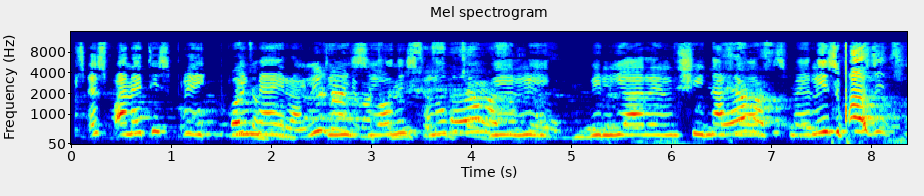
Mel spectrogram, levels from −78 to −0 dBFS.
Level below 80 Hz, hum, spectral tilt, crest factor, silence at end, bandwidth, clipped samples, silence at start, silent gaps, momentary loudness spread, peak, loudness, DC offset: -60 dBFS; none; -1 dB/octave; 20 dB; 0 s; 11.5 kHz; under 0.1%; 0.05 s; none; 9 LU; 0 dBFS; -20 LUFS; under 0.1%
